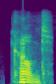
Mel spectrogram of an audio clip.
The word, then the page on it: cunt: American English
